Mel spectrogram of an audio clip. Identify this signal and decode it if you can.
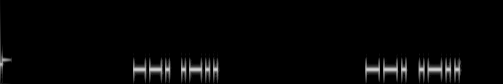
Morse code, heard as a keyed tone, about 28 wpm, 700 Hz. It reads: GL GL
